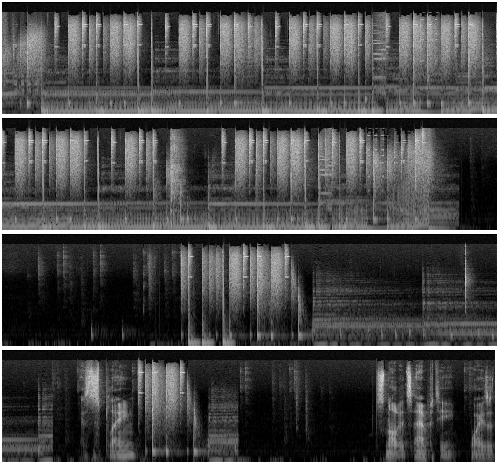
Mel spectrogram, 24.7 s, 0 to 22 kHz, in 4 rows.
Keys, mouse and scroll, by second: 1.5 click, 2.5-3.1 ctrl+scroll down 5, 3.7 g, 4.0-4.3 scroll down 2, 4.4-4.8 scroll up 2, 5.0 scroll down 2, 5.4 ctrl+scroll up 2, 6.4 ctrl+scroll down 2, 6.8 ctrl+scroll up 2, 7.7 scroll up 2, 8.2 scroll up 2, 8.7-9.9 ctrl+scroll down 6, 10.2 scroll up 2, 10.8-11.1 scroll up 2, 11.3 scroll up 2, 11.8 space, 13.0 click, 13.2 space, 13.4 click, 14.0 click, 14.2 space, 14.4 click, 14.9-15.2 scroll down 1, 15.4-16.0 scroll up 2, 16.6-17.3 scroll down 3, 17.6-18.4 scroll down 4, 18.5 scroll up 2, 19.1 space, 19.4 click, 20.1 click, 20.2 space, 21.4 click, 21.9 space, 22.1 click, 23.0 ctrl+scroll down 2, 23.7 space, 24.2 click.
